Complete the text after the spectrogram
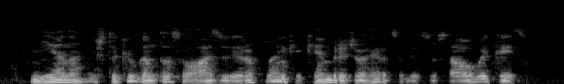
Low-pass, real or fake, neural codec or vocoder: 5.4 kHz; real; none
